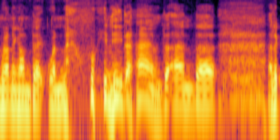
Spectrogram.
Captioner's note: laughs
